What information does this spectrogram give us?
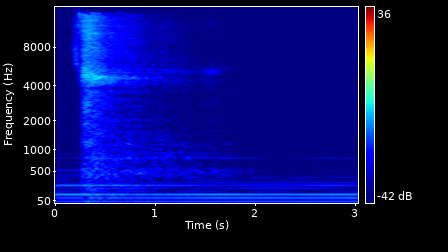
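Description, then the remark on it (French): A single forceful exhale through the nose during a breathing exercise, blowing strongly through the nose while relaxing the arms; it bursts out sharply, then trails off as a breathy hiss over about a second and a half, with a steady low hum underneath throughout. “Percevez la pression dans vos tympans et soufflez fortement par le nez en relâchant vos bras.”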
